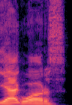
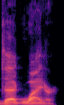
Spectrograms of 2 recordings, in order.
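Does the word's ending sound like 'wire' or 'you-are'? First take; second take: you-are; wire. First: The ending is said as separate 'you-ar' syllables. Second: The ending is said like the word 'wire'. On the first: The speaker calls it right. "I'm calling them the Jaguars on purpose" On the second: The speaker calls it wrong. "I don't call it a jaguar"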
